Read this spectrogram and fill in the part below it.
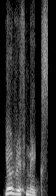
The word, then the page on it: eurythmics: Indian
